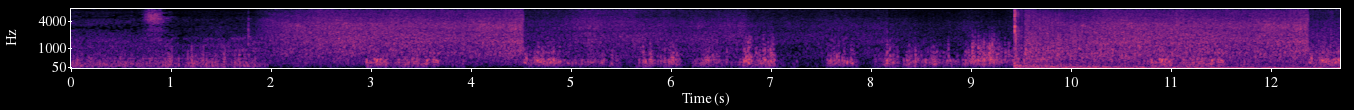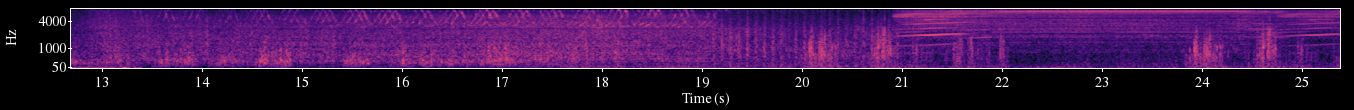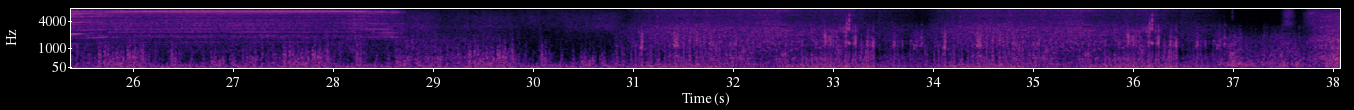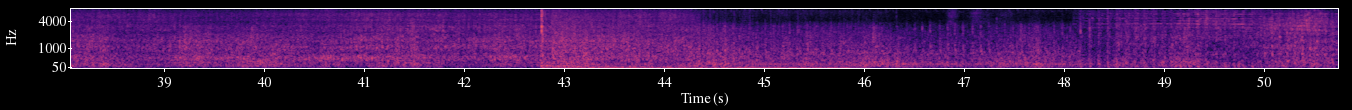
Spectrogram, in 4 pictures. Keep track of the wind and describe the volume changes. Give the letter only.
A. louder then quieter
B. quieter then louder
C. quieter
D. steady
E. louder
D.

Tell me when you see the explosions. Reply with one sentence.
You can hear the explosions from 9.4 to 13.3 s and from 42.8 to 46.0 s.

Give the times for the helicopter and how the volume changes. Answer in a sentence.
The helicopter can be heard from 12.9 to 29.8 s, getting quieter; and from 37.7 to 50.7 s, at a steady volume.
